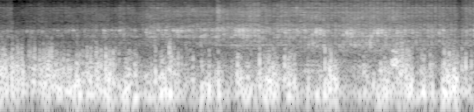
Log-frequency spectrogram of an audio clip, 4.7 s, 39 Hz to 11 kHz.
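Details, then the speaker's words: Original-condition 2003 Toyota Kijang Krista diesel at idle: steady diesel clatter with an even, slightly lumpy rumble and no odd knocks, described as the typical Kijang diesel sound; ordinary healthy idle. "Kalau kita dengarkan ini suaranya sangat khas kijang diesel. Raungan mesinnya suaranya kalau orang sini bilang kreng-krengnya itu suara khas dari dieselnya itu sangat."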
